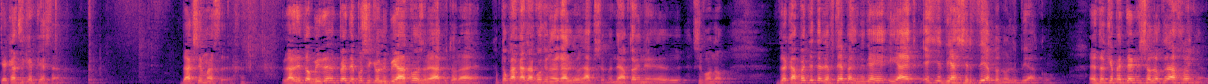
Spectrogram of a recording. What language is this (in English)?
Greek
